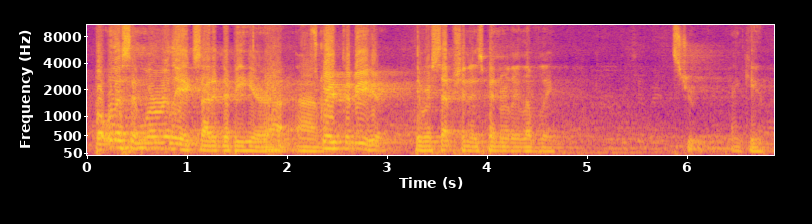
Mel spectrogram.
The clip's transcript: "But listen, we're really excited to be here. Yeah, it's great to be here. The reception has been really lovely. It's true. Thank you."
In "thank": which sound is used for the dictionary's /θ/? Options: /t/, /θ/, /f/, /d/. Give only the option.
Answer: /θ/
